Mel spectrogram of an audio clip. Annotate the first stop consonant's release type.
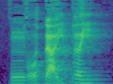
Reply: implosive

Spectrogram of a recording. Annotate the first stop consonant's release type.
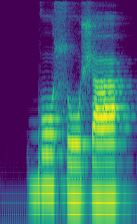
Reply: plain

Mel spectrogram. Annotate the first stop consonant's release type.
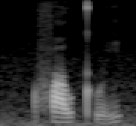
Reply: ejective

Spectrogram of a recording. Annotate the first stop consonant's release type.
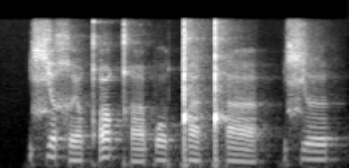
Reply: ejective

